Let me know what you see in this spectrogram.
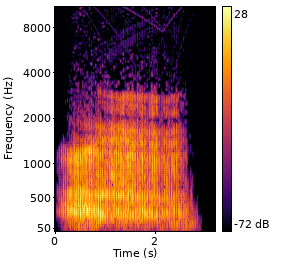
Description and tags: Speech - AlienSpeech2
my own voiced growl heavily processed, alien or dinosaur etc
speech, voice, dinosaur, space, Alien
